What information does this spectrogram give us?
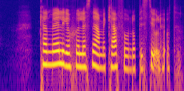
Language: Swedish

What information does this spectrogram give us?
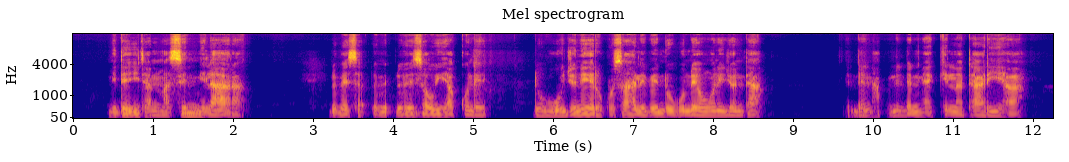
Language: Bagirmi Fulfulde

